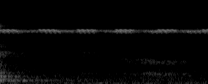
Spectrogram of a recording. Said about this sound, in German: Grillen, zwitschern schon wieder,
